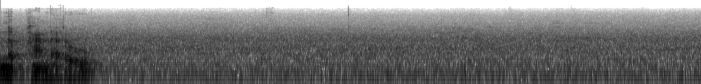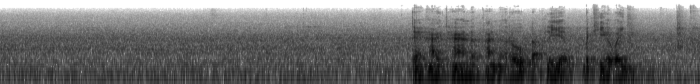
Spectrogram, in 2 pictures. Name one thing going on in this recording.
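A man speaks calmly into a microphone, close by.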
